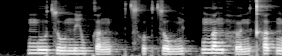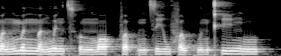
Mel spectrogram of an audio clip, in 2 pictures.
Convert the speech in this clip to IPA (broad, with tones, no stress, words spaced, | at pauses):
muː˥t͡suː˧n̪iː˧wkɐ˨˧ŋ | t͡sʰʊ˨˥k̚t͡so˨wŋɪ˥k̚ | n̪ɐ˥ŋ hɵ˨˥nkʰɐ˥k̚mɐ˨˥ŋ mɵ˥n n̪ɐ˨˥nwɪ˧ŋt͡sʰʊ˨ŋ mɔː˧k̚fɐ˨p̚ ɐ˨˧nt͡siː˧wfɐ˨˩w kʷɐ˨˥nkʰiː˥ŋuː˧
